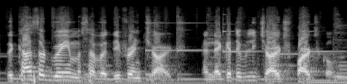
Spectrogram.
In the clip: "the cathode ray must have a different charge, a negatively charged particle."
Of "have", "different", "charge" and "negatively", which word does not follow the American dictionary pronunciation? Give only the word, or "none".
none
